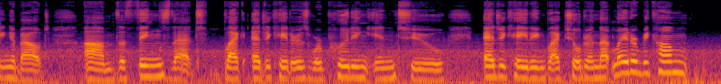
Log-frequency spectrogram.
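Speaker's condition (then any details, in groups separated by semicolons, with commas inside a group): No condition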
